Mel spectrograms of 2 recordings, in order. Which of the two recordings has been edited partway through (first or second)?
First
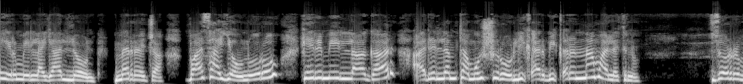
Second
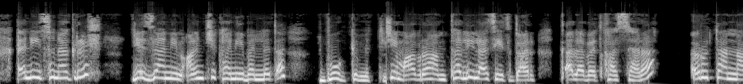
second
